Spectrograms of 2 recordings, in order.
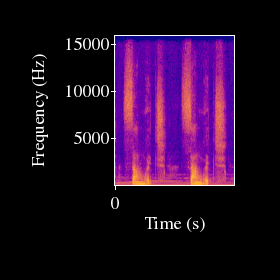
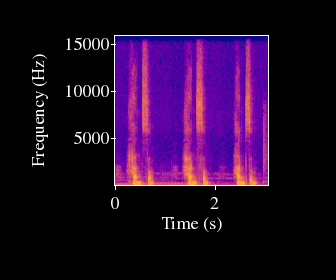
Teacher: Now, these words are not pronounced sandwich or handsome. The D sound or the letter D in these words are, you guessed right, silent. Okay, so they are correctly pronounced sandwich, sandwich.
